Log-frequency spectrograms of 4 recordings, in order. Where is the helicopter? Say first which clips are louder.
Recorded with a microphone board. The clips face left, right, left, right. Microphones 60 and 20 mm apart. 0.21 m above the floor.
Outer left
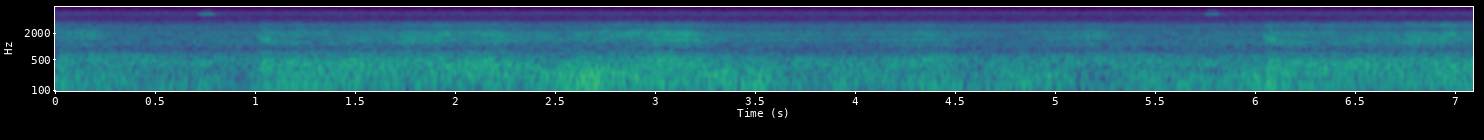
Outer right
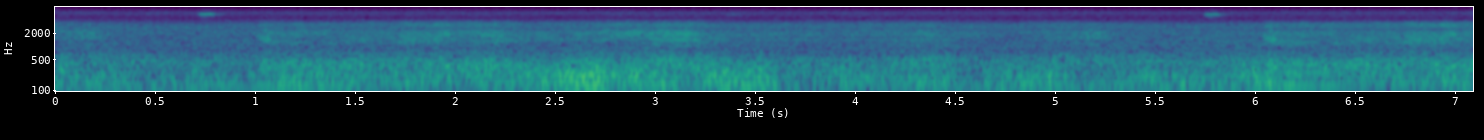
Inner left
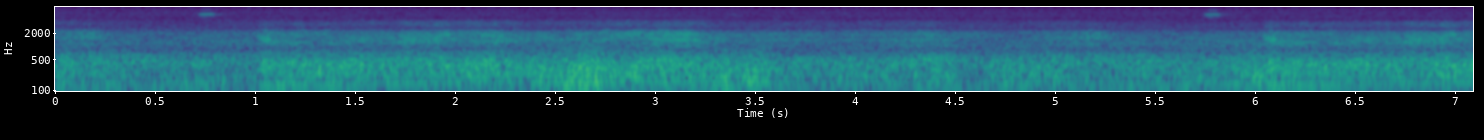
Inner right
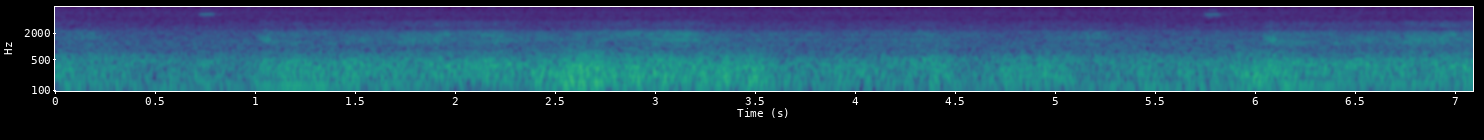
Outer left 3 dB, inner left 3 dB; 20° left (ahead or behind); by 7.1 s 15° left (ahead or behind).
